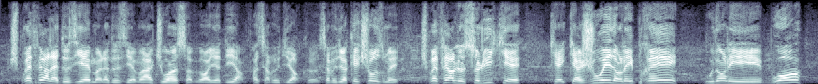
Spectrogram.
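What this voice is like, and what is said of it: Lyon regional French accent. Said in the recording (French): “mon accent montre que je suis un gone”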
